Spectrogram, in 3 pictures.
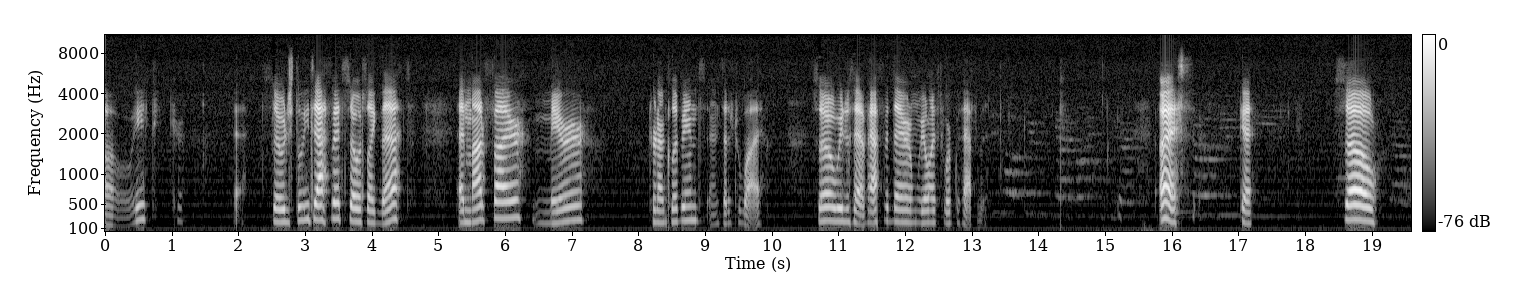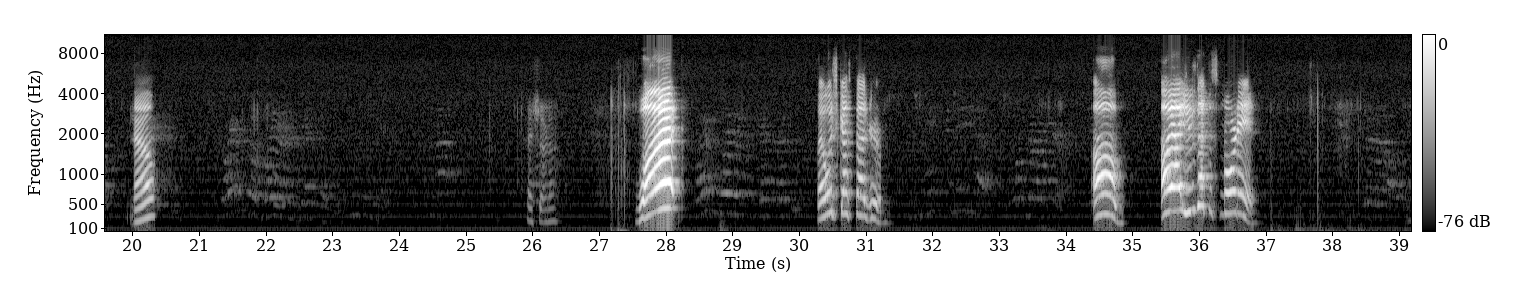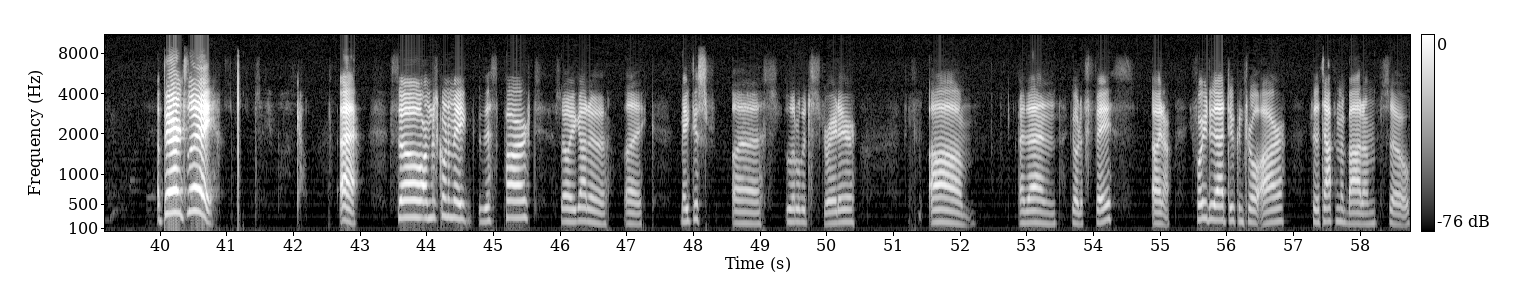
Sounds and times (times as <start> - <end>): Speech: 0.0 - 1.2, 2.0 - 4.4, 5.3 - 7.2, 8.2 - 9.9, 10.7 - 13.2, 15.8 - 16.3, 18.6 - 19.1, 20.0 - 20.4, 27.6 - 28.2, 30.3 - 31.3, 34.4 - 36.8, 40.0 - 40.9, 42.7 - 43.0, 43.6 - 50.4, 51.5 - 52.2, 52.9 - 54.3, 54.9 - 58.7.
